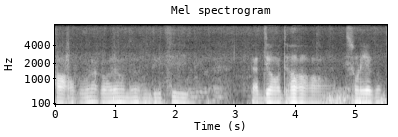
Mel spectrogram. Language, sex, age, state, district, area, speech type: Odia, male, 18-30, Odisha, Jagatsinghpur, rural, spontaneous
